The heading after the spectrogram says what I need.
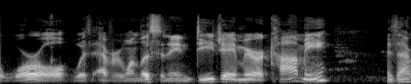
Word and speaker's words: Murakami: give it a whirl with everyone listening DJ Mira Comi is that right that was perfect oh dude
